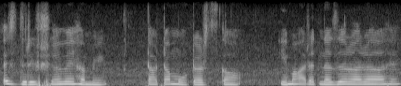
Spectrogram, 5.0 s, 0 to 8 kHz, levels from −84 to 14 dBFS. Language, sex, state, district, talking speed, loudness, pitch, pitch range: Hindi, female, Chandigarh, Chandigarh, 145 wpm, -14 LUFS, 220 Hz, 210-225 Hz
